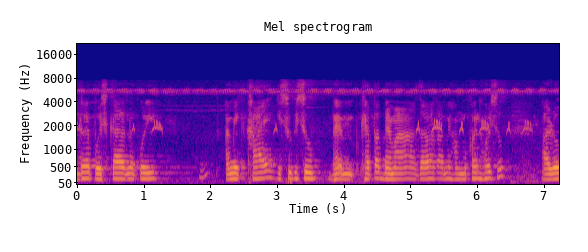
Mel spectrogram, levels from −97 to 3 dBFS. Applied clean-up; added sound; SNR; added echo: none; Cricket; 19 dB; reverberation time 2.0 s.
